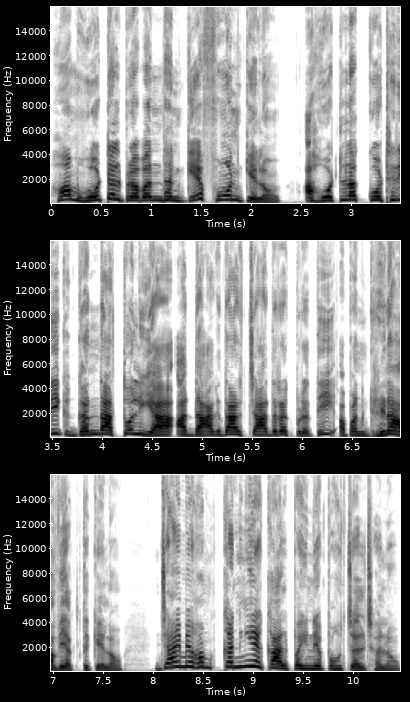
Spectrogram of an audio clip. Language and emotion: Maithili, disgusted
